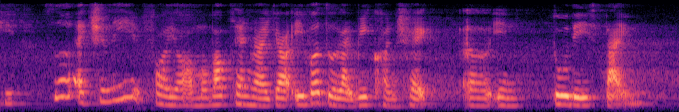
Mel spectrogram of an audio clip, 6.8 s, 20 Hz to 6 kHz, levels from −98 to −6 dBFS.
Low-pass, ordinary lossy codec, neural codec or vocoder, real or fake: 5.4 kHz; none; none; real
